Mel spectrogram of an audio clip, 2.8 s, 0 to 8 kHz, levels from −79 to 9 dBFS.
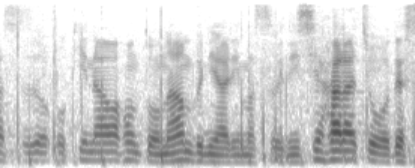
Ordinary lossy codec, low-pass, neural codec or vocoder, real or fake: MP3, 64 kbps; 7.2 kHz; none; real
